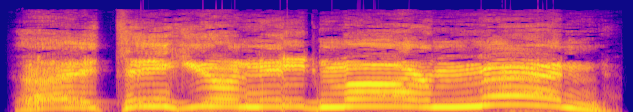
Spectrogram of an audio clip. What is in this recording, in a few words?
heavy taunts; video games; source engine; tf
